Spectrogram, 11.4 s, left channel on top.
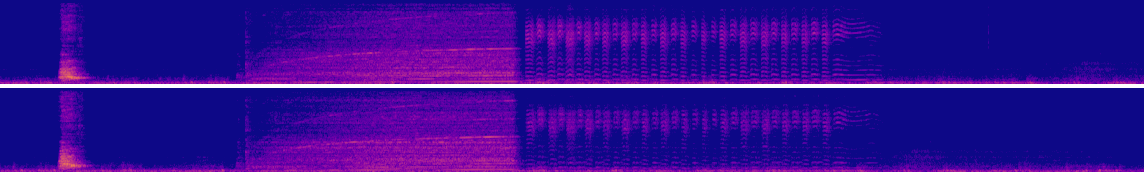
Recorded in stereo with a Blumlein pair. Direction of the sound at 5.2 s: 45° left.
